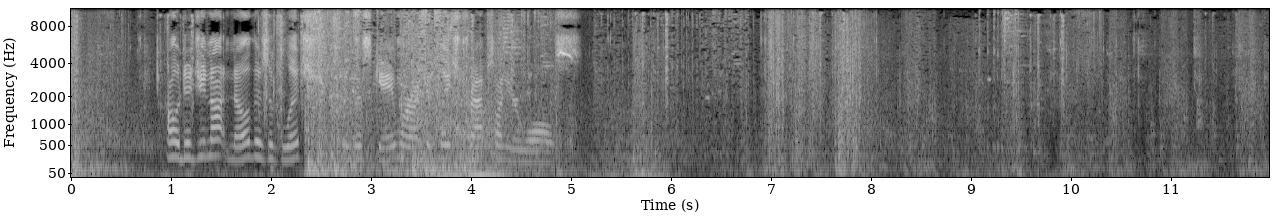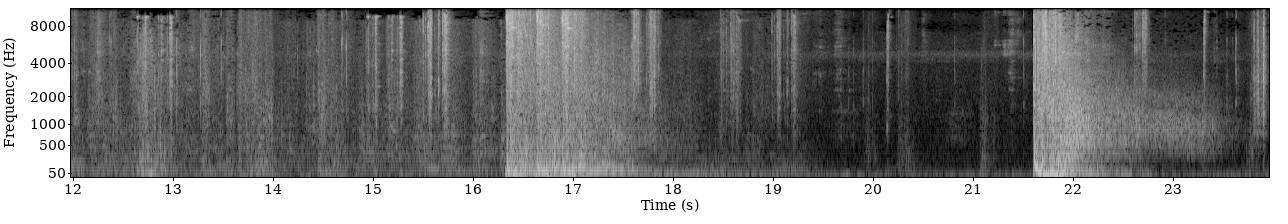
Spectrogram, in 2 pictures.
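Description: Wooden walls clatter and thud as they are built in quick succession.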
